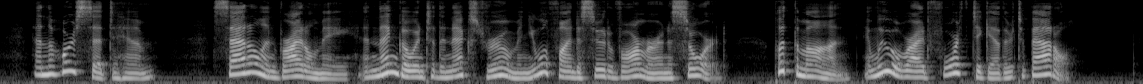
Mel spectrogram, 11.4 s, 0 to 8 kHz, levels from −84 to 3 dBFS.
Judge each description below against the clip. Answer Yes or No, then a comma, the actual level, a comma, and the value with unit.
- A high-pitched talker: No, medium, 175 Hz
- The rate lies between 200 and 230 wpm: Yes, fast, 205 wpm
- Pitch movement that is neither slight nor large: No, wide, 7.5 semitones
